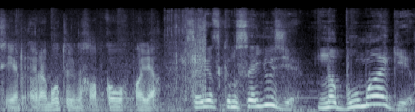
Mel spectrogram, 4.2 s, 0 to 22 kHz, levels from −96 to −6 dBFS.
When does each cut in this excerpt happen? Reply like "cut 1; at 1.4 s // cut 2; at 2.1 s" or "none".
cut 1; at 1.7 s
